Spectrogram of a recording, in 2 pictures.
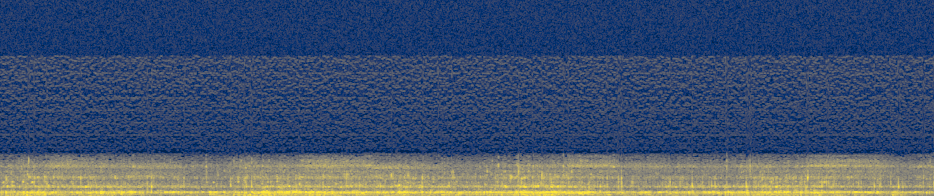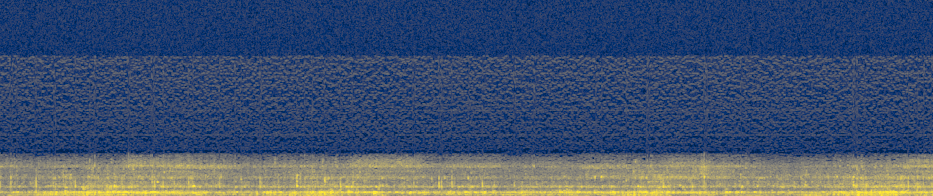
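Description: Steady underwater ambience heard through a dive camera's housing: an even, murky noise with a low hum in it and no distinct events.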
